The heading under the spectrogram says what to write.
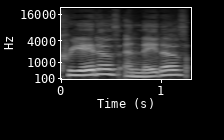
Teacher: Creative and native both have the stress on the A and they have the diphthong A, so it's a long vowel there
